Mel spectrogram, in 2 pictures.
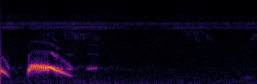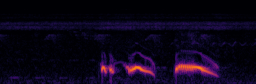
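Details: Trained spotted dove in a yard, recorded for luring wild doves. A long arched coo opens, then after a pause a phrase of two clipped notes and two rounded, falling coos, with a steady high-pitched hum in the background.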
